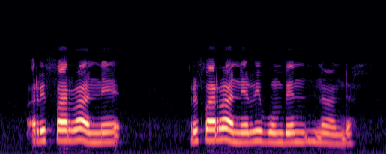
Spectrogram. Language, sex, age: Venda, female, 21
